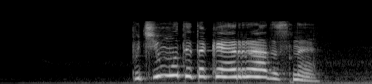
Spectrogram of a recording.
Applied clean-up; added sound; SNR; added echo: none; none; none; none.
